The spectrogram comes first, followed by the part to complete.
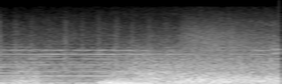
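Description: A deep rumble of thunder that dips and then swells again under a second in, beneath music with long held notes.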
